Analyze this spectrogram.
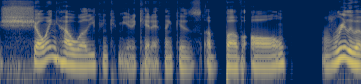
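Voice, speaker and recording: A man speaks at a moderate pace and a medium pitch. The sound is dry and close, with no echo. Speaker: podcast co-host. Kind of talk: casual chat. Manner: halting, many fillers.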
